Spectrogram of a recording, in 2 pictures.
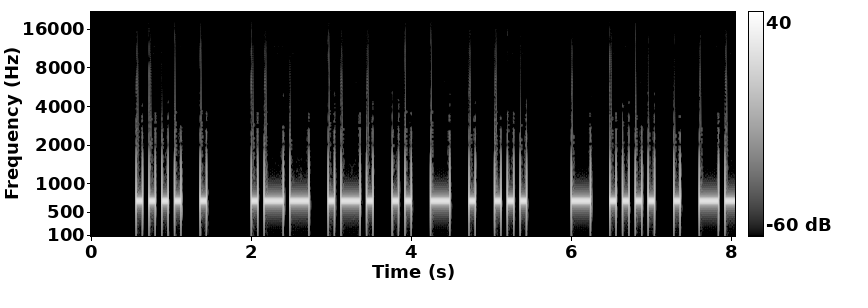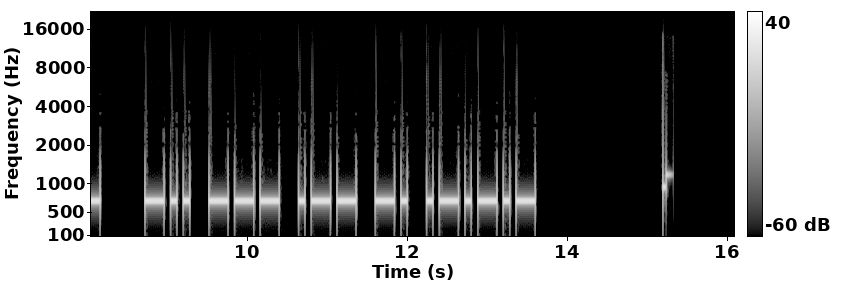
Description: Morse code, heard as a keyed tone, about 15 wpm, 700 Hz. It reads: HE WRITES THEM DOWN.
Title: Additional Easy Phrases 15wpm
